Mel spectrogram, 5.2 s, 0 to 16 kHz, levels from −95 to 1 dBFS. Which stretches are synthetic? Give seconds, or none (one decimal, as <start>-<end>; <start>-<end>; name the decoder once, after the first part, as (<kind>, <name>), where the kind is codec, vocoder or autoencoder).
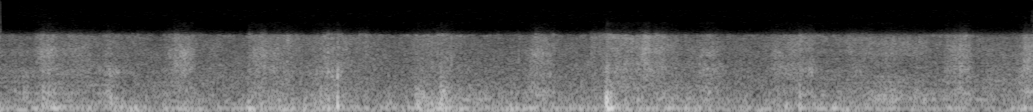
0.0-0.9 (codec, SNAC); 4.0-5.2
